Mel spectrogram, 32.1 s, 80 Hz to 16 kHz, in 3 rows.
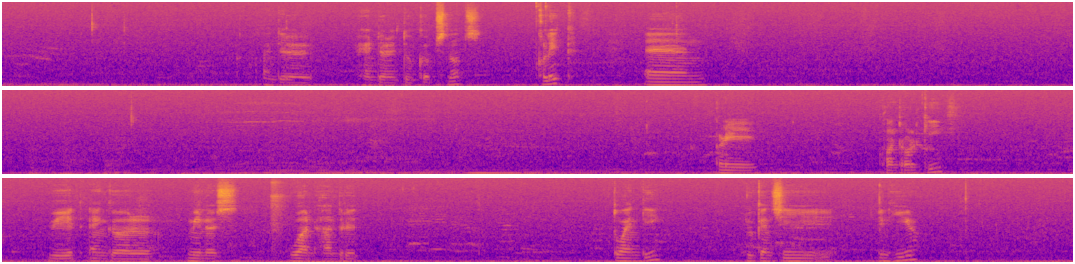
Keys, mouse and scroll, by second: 5.3 click.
